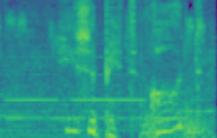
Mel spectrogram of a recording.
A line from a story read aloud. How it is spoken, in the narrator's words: the courtiers in his castle whispered to one another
